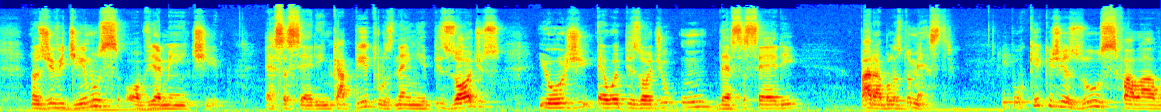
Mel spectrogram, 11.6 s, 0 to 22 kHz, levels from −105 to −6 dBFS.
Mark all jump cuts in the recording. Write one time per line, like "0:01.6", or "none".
0:10.0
